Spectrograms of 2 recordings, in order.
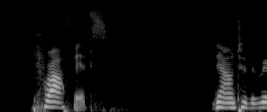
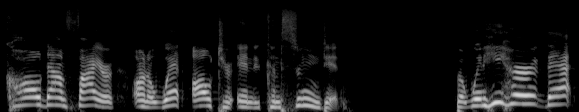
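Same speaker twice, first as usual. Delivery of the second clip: higher, louder preaching build-up; rising preaching; 5 semitones higher, 5 dB louder than usual. Acted. Preacher telling congregation how Elijah fled, rising fervent preaching. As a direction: swell the preaching as the story climaxes.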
